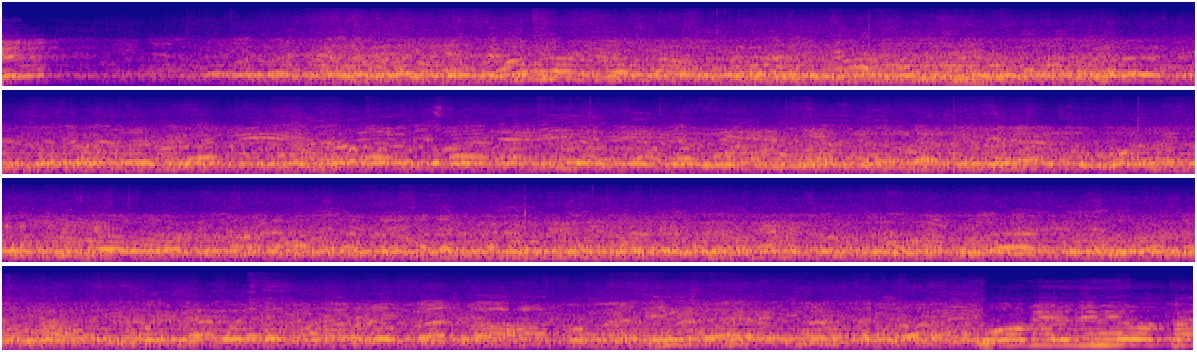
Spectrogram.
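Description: A crowd of men talk and call out outdoors.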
